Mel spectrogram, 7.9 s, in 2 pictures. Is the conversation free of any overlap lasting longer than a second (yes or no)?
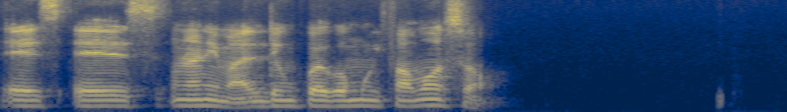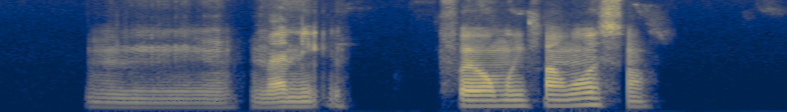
yes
